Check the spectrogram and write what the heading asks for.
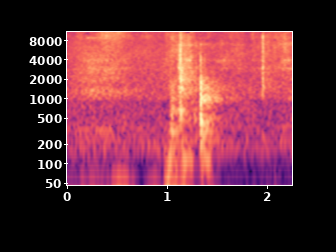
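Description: Two short knocks, about a third of a second apart, of small objects being handled on a wooden tabletop.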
